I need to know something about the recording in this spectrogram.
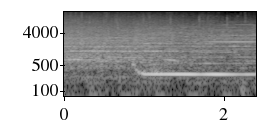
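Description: A buzzer sounds loudly.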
